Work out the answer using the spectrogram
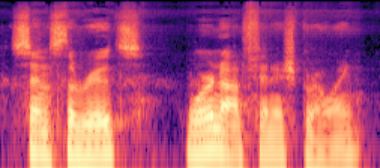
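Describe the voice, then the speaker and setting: An older man, an oral surgeon, giving a scripted educational narration of case histories in a measured, formal manner with emphasis on key words. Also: mid-range voice, darkish tone. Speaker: oral surgeon presenting cases.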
